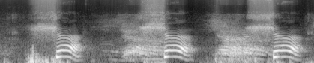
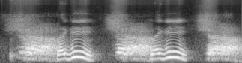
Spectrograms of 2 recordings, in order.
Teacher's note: Karena dia ada tafasyid tidak harus memunyungkan bibir karena dia bukan huruf syafatain. Dia huruf tipis dan huruf yang keluar dari tengah lidah.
